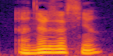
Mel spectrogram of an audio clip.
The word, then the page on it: alsacien: France (Île-de-France); [œ̃n‿al.za.sjɛ̃]; /al.za.sjɛ̃/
